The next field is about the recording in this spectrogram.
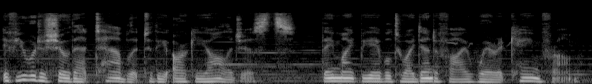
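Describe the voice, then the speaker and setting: A woman's voice: extremely low pitch, moderate pace, a little mellow, faint music behind. A woman playing an earnest quest companion in a video game, speaking in a formal, purposeful way. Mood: urgent. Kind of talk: video game character dialogue.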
